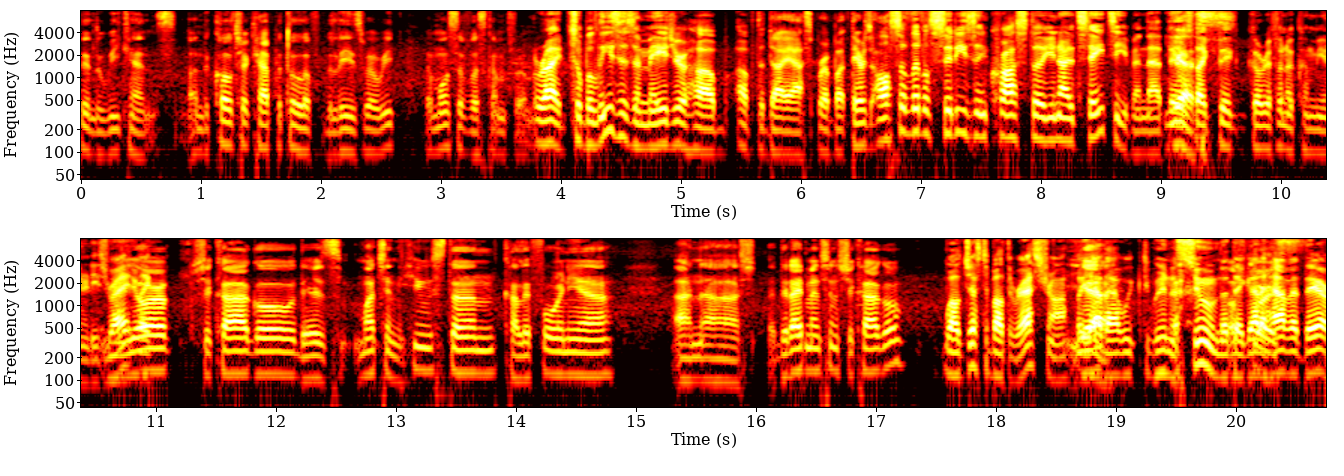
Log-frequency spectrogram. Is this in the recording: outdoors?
yes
